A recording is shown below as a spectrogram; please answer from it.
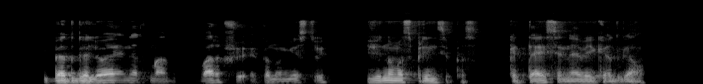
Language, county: Lithuanian, Vilnius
